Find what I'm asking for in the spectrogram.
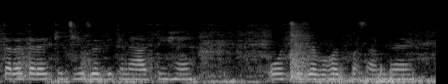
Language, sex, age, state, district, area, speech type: Urdu, female, 45-60, Bihar, Khagaria, rural, spontaneous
